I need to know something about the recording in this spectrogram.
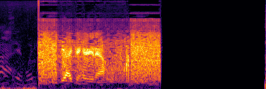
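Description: A person's voice, muffled and noisy, heard for about two seconds before cutting off suddenly into dead silence.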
